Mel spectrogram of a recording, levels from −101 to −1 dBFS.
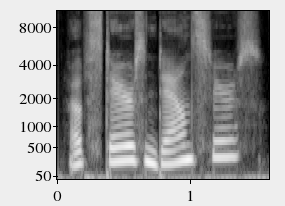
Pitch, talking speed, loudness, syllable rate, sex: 265 Hz, 115 wpm, -16 LUFS, 3.6 syllables/s, female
